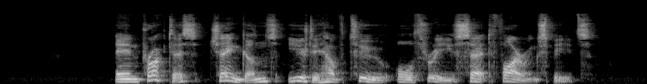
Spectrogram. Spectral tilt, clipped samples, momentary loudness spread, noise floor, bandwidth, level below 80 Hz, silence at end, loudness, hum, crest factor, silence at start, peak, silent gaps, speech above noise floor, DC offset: -4 dB/octave; under 0.1%; 7 LU; -68 dBFS; 11.5 kHz; -56 dBFS; 0.55 s; -19 LUFS; none; 18 dB; 1.15 s; -2 dBFS; none; 49 dB; under 0.1%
